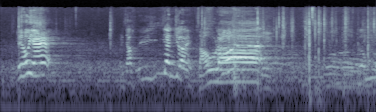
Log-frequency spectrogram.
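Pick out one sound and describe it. Men shout and argue close by.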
